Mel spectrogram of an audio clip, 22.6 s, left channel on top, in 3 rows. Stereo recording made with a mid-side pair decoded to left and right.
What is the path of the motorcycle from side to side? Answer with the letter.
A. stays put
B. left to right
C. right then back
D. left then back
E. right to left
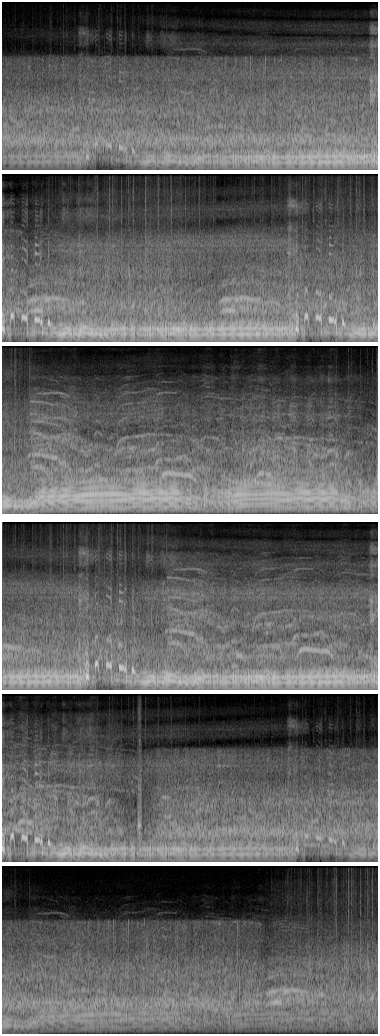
E.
